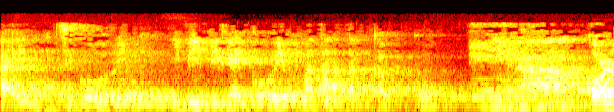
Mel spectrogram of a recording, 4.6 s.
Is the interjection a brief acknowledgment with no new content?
Yes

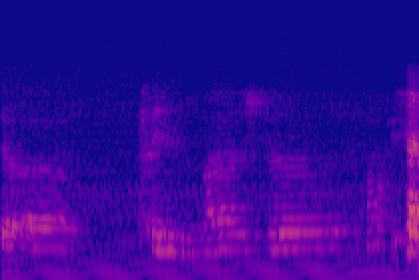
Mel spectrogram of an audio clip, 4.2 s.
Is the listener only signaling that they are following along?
No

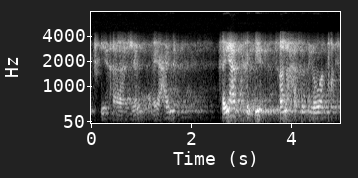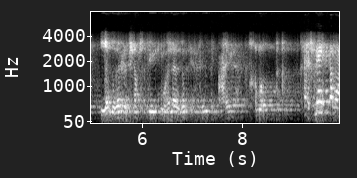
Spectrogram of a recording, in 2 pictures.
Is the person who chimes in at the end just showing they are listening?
No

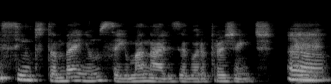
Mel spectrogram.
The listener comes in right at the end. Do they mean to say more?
No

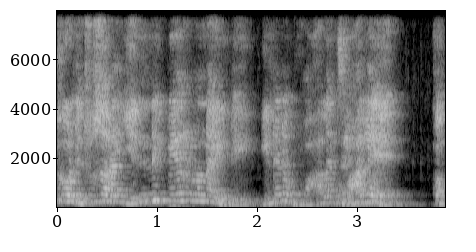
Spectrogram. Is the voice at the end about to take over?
No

